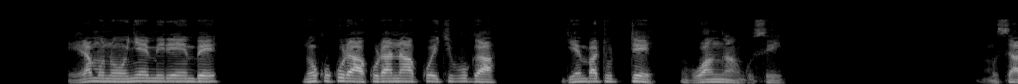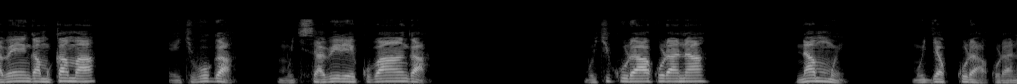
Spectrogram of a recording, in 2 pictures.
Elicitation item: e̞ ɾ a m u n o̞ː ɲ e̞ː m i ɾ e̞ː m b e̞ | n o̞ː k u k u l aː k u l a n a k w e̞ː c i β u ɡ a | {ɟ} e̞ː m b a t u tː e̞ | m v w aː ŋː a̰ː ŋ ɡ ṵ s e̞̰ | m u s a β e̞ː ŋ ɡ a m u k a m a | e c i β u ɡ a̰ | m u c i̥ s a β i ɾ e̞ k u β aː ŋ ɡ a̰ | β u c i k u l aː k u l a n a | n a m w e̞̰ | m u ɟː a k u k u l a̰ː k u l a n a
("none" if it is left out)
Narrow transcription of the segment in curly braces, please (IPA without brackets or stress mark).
ɟ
